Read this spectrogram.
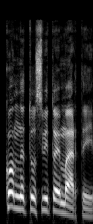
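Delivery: громко, высоко, повелительно; властно приказать. Acted. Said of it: "приказал он". (капитан приказывает старухе, повелительно)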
